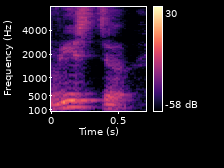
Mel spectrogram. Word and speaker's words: wrist: 발음이 안 되는 wrist, 이런 wrench, wrangle 이런 식으로 발음이 안 되는 거예요.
